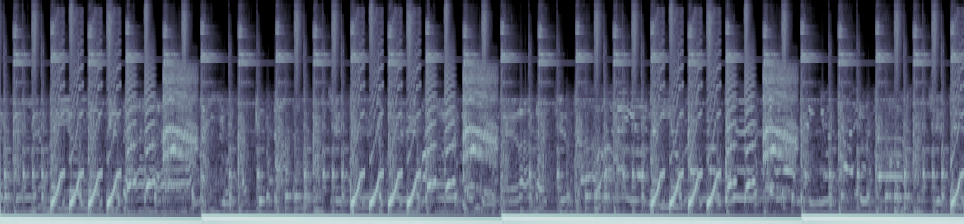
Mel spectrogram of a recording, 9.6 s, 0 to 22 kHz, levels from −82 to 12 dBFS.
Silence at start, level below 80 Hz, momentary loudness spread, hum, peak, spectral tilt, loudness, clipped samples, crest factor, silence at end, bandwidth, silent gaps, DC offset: 0 s; -8 dBFS; 3 LU; none; 0 dBFS; -4.5 dB/octave; -6 LUFS; 0.7%; 4 dB; 0 s; over 20 kHz; none; under 0.1%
